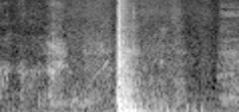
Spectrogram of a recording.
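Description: A single loud slam or thump about a second in, with a short fading tail.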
